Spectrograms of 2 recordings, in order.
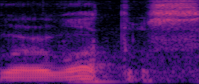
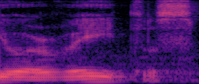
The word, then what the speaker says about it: Varvatos: You know, rather recently, I started wondering about this company, which is John Varvatos, as I pronounce it, because I'm not American. Americans would say Varvatos, but I don't like that pronunciation, to be honest.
